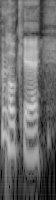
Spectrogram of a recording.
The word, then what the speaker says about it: poke: But poke.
